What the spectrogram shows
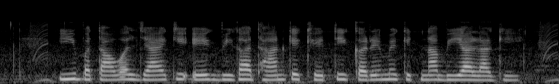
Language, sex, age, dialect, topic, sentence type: Bhojpuri, female, 18-24, Western, agriculture, question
